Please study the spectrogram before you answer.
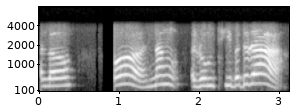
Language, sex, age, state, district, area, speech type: Manipuri, female, 30-45, Manipur, Senapati, rural, conversation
